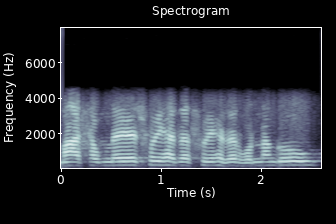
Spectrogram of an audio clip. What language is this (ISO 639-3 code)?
brx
